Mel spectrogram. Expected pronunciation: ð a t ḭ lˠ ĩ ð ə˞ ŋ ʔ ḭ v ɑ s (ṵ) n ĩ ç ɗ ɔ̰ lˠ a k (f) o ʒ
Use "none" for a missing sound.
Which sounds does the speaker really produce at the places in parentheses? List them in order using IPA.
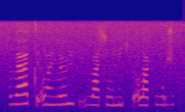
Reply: u, v

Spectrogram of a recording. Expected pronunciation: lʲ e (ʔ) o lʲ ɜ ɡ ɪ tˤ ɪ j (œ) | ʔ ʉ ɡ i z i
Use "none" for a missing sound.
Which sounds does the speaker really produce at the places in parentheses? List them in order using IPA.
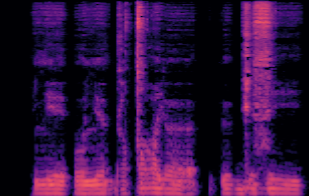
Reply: ʔ, œ

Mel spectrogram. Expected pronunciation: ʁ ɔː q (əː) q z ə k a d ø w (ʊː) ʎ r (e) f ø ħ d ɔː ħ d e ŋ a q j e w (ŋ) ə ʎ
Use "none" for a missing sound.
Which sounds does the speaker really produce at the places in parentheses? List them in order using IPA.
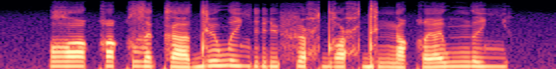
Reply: əː, əː, y, ŋ

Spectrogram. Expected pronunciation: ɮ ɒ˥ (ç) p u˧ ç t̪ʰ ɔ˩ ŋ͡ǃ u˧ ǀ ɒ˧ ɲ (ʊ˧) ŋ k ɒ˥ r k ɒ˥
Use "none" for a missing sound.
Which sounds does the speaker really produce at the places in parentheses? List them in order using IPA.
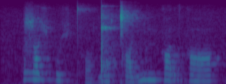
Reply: ç, ʊ˥

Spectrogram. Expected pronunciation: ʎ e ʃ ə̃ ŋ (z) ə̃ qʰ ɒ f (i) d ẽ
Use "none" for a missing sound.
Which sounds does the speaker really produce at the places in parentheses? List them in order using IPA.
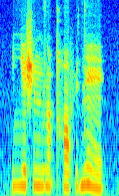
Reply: z, y

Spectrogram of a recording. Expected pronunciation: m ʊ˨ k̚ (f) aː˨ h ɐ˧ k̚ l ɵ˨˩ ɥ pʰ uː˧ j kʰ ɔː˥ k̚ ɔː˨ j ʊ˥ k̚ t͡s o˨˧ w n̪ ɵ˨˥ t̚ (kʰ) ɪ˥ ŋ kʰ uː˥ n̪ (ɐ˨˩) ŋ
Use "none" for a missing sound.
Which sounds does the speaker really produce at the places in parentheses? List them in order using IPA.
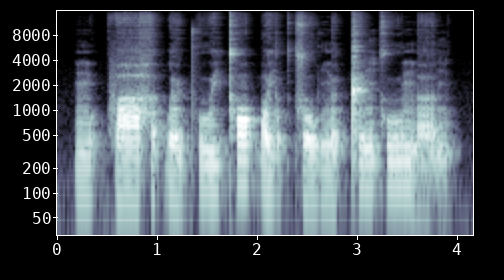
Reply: f, kʰ, ɐ˨˩

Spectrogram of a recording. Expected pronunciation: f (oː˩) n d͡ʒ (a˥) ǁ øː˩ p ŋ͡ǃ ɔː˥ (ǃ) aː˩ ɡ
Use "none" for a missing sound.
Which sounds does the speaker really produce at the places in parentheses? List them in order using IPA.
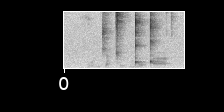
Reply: oː˩, a˥, ǃ

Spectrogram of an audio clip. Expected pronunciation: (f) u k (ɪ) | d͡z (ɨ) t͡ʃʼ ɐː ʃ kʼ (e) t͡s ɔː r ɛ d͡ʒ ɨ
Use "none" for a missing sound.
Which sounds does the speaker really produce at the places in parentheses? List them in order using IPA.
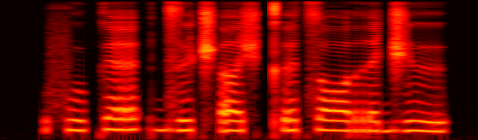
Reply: f, ɛ, ɨ, ɘ

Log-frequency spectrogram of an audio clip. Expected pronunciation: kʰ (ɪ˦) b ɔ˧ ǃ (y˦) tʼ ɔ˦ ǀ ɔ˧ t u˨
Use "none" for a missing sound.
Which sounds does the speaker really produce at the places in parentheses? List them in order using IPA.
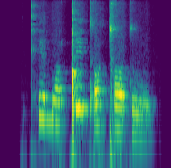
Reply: ɪ˦, ɪ˦

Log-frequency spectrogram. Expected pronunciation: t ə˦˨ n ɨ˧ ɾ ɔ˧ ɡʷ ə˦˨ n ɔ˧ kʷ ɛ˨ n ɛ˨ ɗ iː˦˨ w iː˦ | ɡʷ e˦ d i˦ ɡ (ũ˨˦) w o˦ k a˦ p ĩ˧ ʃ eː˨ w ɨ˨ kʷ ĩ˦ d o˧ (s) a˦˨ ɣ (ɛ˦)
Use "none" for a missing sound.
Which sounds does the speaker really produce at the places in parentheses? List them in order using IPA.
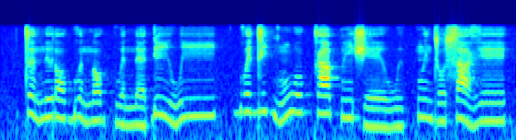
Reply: ũ˨˦, s, e˦

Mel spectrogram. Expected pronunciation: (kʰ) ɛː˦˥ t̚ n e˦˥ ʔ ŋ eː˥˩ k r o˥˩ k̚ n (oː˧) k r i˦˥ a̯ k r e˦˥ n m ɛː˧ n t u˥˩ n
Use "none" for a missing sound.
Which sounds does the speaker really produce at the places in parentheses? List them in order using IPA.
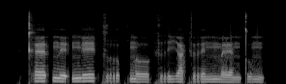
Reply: kʰ, ɤː˧

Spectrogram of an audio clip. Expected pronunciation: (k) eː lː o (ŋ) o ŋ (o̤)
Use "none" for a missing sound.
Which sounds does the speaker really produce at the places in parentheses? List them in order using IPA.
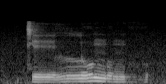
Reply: c, ŋ, o̤

